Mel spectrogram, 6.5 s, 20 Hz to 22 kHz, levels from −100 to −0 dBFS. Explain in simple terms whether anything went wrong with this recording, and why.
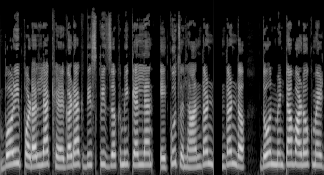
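The connection dropped and the player had to reconnect, a stream reconnect, at about 4.25 s, just after "जखमी केल्ल्यान एकूच ल्हान". The speech cuts out for about 0.18 s, then restarts roughly 0.3 s earlier, so a short stretch repeats, ending around 4.73 s.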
